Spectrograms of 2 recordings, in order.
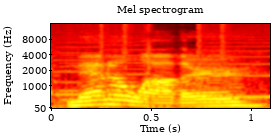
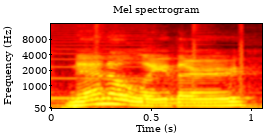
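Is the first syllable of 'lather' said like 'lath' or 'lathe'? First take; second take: lath; lathe. First: The first vowel is short, as in soap lather. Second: The first vowel is long, as in lathe. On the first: The speaker calls it wrong. "I thought it was lather like soap" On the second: The speaker calls it right. "it's lathe like lathe"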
